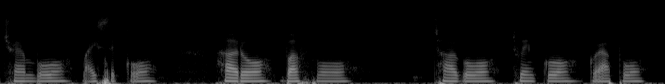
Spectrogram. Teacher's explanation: we don't see a vowel between the consonant and the L, but we hear a schwa.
